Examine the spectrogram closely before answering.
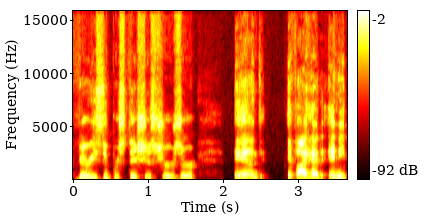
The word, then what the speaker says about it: Scherzer: between the two um as we know max scherzer i said it right jim so don't give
